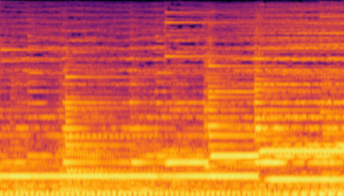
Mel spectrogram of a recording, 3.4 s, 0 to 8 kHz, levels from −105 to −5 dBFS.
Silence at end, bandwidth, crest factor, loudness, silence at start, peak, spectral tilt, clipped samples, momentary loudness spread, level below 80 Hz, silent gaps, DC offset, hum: 0 s; 8 kHz; 10 dB; -12 LUFS; 0 s; 0 dBFS; -6.5 dB/octave; under 0.1%; 4 LU; -18 dBFS; none; under 0.1%; none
